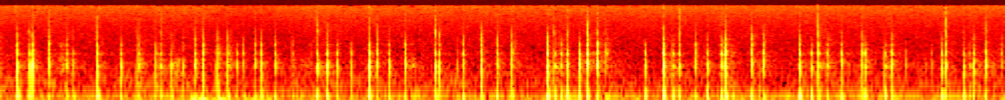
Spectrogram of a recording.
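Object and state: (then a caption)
Kraft cardboard notebook. Long red nails tap and scratch rapidly on an upright spiral-bound notebook with a kraft cardboard cover and stickers. The result is a dense run of short, dull, low-heavy taps with brief scratchy streaks, each tap dying away almost instantly.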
